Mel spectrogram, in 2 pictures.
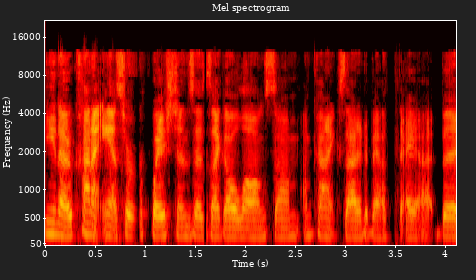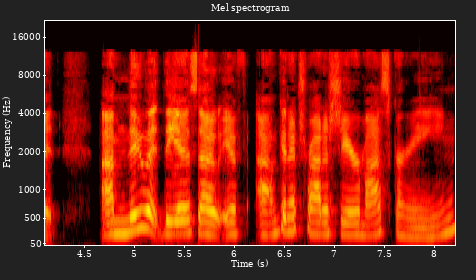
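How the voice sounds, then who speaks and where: Against a quiet background, a woman speaks with a Southern US accent at a medium pitch. Her pace is moderate and her intonation lively. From South Georgia, US. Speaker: digital design expert. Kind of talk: live tutorial.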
